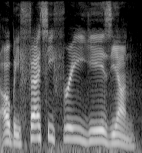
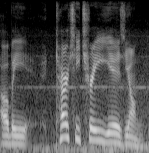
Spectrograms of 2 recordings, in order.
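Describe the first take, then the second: First: It is said in his usual accent. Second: It is said in an Irish accent.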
